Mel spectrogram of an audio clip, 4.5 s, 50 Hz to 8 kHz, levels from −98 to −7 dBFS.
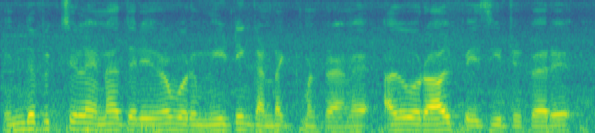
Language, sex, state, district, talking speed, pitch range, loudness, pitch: Tamil, male, Tamil Nadu, Nilgiris, 160 wpm, 120-140 Hz, -17 LUFS, 130 Hz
